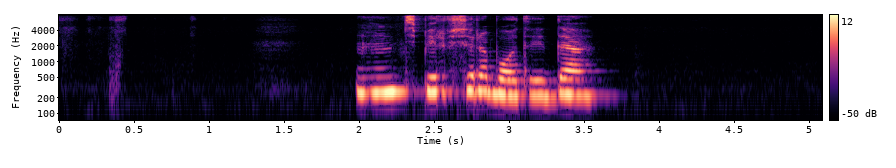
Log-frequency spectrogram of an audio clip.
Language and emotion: Russian, neutral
